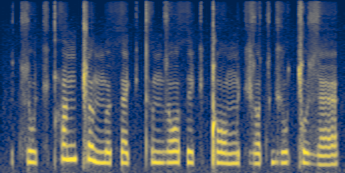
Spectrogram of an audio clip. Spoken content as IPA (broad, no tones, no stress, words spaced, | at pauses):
t͡sut͡ʃ qʰiŋǁəŋɵ θæt͡ʃtʰəŋzɔθit͡ʃ ǃɔ ŋɔt͡ʃzɔt͡sd͡ʒuǀu zæ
